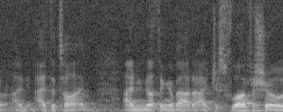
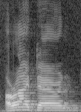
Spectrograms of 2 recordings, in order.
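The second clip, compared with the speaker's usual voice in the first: high-pitched calming attempt; retold urgent placating, pitched up; 7 semitones higher, 4 dB louder than usual. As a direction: imitate a bandmate trying to head him off. Drummer trying to calm him, retold.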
